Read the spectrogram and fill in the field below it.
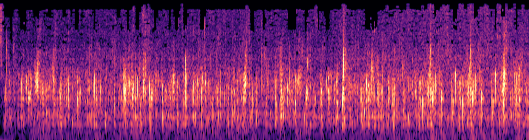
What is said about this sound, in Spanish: Removemos, añadimos el caldito, una pizca de sal y de pimienta, removemos un poquito más y lo dejamos cocer a fuego lento una hora más o menos.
